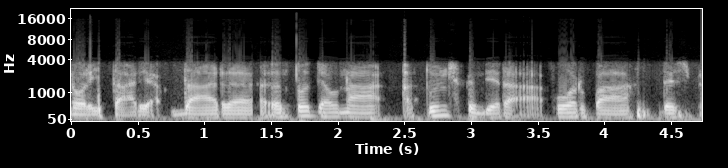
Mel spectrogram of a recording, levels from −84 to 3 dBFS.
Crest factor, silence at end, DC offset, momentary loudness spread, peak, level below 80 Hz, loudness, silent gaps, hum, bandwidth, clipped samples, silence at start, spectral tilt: 12 dB; 0 s; under 0.1%; 4 LU; 0 dBFS; -34 dBFS; -12 LUFS; none; none; 9.2 kHz; 0.2%; 0 s; -8 dB/octave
